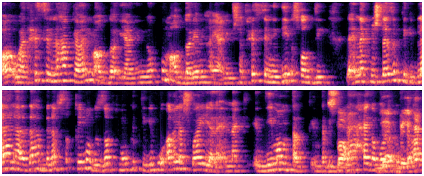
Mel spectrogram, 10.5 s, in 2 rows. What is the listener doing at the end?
taking over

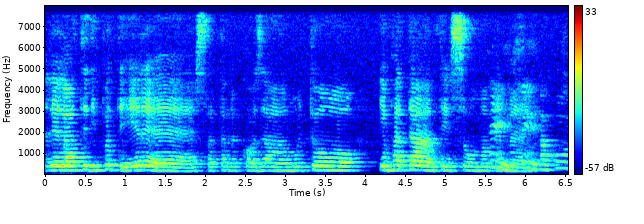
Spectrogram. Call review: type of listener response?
taking over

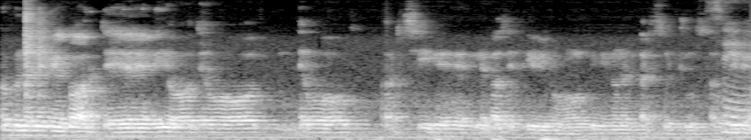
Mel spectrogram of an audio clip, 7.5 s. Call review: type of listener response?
taking over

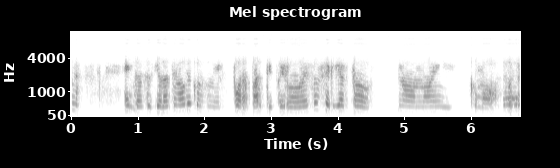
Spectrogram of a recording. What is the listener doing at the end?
taking over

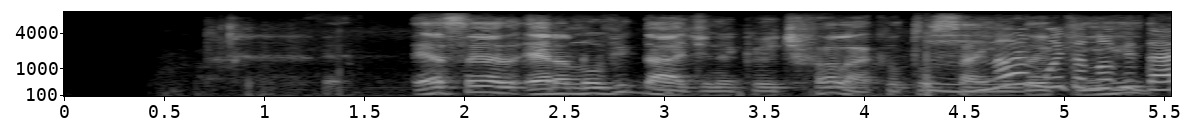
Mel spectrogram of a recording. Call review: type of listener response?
taking over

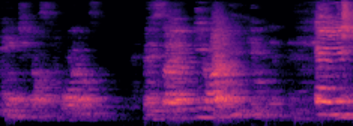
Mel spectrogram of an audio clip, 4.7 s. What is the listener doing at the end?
taking over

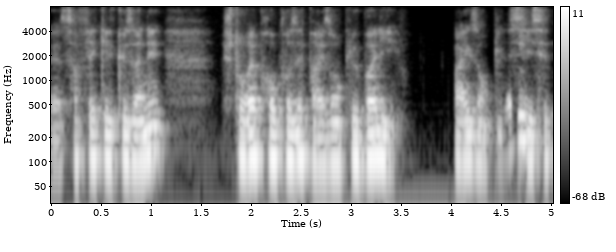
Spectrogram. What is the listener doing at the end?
listening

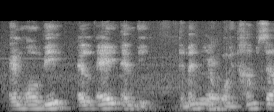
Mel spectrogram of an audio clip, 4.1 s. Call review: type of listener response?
listening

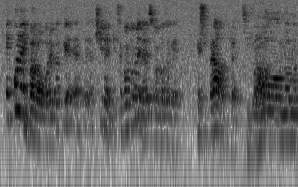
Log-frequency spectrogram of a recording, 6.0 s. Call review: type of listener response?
taking over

